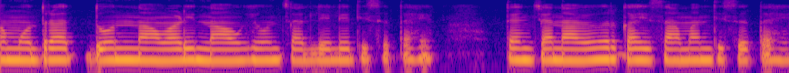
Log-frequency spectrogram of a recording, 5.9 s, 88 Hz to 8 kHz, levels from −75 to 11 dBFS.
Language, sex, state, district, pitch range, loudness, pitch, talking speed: Marathi, female, Maharashtra, Solapur, 195-205 Hz, -15 LUFS, 200 Hz, 140 wpm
